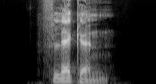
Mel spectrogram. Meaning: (noun) 1. alternative form of Fleck (“stain, sport, blot, smear”) 2. a village or small town, (especially historical) a place with limited town privileges, such as market rights 3. plural of Fleck
- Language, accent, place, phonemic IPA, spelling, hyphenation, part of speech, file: German, Germany, Berlin, /ˈflɛkən/, Flecken, Fle‧cken, noun / proper noun, De-Flecken.ogg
